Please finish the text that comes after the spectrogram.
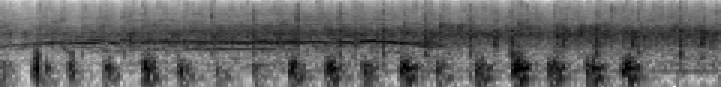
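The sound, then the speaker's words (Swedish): An audience claps steadily for several seconds for a speaker, dense overlapping hand claps with a few louder individual claps, and no talking over it. “Vi kan ge Elias en applåd.”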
